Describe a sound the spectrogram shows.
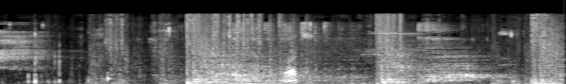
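Wooden panels snap into place with quick knocks.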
